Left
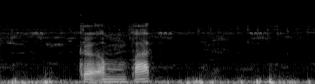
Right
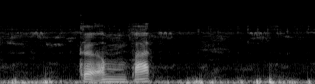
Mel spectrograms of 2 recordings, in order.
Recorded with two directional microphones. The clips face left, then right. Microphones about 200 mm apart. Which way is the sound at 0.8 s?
5° right (ahead or behind).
